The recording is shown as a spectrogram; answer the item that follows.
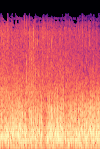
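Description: Wind buffeting the camera's microphone in a steady, loud rush.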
